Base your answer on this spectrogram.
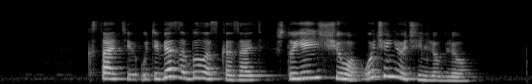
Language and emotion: Russian, positive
